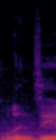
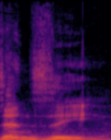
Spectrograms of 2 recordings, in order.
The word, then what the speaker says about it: Zinzi: I think that's her name was Lindsay Mandela.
